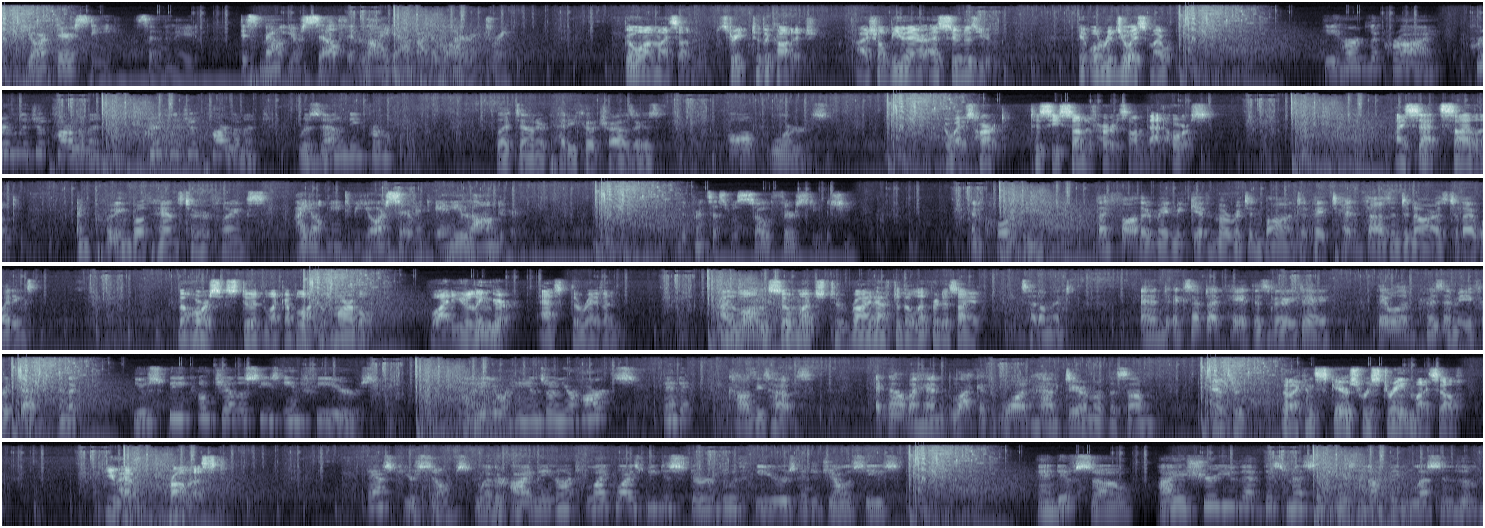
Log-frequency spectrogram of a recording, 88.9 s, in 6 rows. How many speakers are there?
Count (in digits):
4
